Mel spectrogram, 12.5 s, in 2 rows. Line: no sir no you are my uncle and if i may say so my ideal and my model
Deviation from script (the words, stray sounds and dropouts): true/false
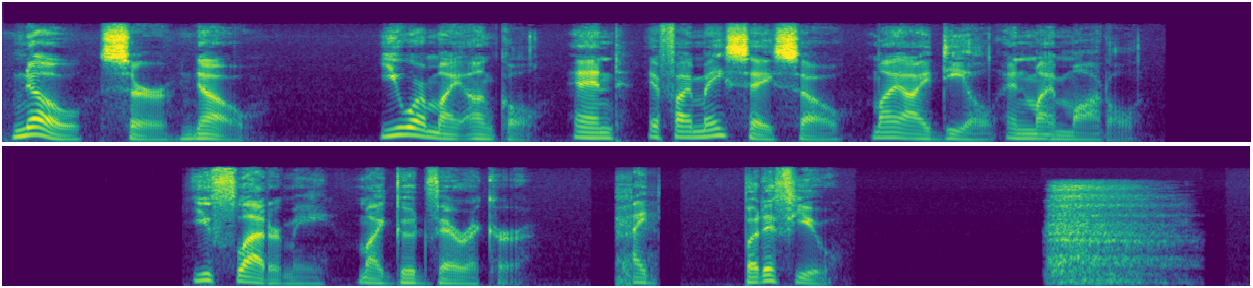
true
